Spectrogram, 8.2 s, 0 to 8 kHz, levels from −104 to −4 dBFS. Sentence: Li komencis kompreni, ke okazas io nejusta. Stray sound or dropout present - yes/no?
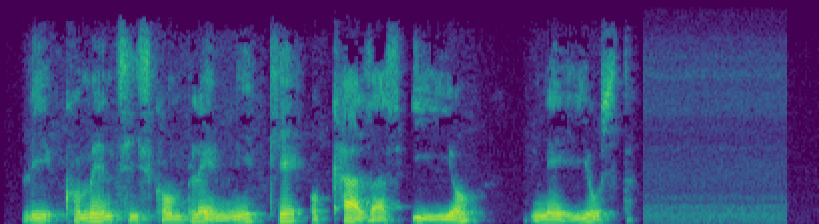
no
